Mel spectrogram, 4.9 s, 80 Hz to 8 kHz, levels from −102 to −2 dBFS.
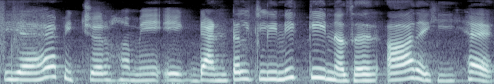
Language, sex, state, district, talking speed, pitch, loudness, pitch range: Hindi, male, Punjab, Fazilka, 135 wpm, 235 Hz, -14 LUFS, 215-260 Hz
